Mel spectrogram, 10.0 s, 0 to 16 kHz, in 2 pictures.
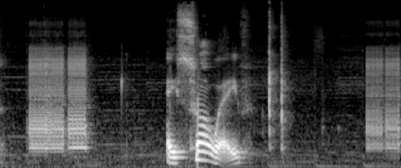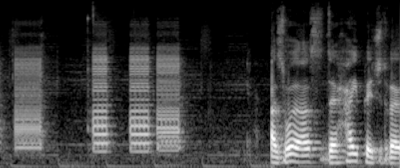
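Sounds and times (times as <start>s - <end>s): buzzy synthesizer notes: 0.0s - 1.2s, 4.6s - 7.4s.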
